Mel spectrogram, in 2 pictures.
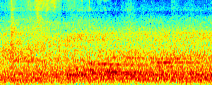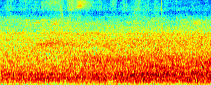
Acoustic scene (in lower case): subway station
